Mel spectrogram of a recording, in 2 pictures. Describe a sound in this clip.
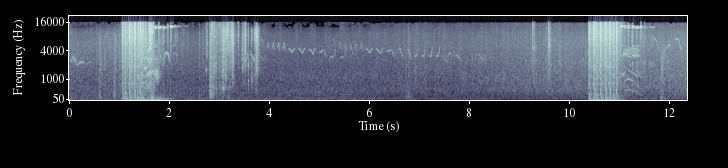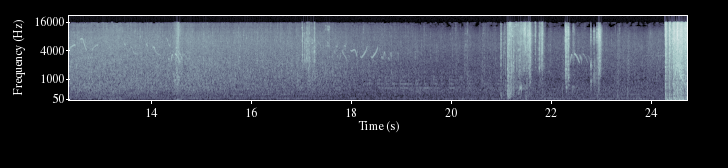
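Gunshots fire in sharp, loud bursts.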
